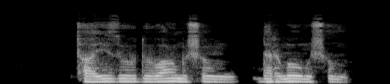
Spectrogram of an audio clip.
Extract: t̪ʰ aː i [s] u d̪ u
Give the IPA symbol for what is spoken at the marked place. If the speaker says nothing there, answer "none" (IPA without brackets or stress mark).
z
